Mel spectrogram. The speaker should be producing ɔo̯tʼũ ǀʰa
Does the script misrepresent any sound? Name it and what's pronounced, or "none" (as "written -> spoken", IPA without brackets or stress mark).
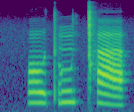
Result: none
